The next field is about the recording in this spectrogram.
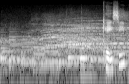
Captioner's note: audience cheers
